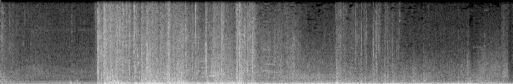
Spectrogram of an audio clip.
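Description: Rapid gunshots fire close by.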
